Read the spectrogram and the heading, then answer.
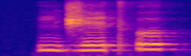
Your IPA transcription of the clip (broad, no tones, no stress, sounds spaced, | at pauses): n d͡ʒ e tʼ ʊ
